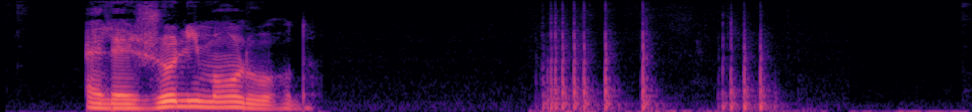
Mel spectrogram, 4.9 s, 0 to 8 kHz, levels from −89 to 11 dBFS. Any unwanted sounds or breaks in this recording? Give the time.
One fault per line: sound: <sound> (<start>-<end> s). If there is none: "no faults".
sound: squeak (2.6-4.2 s)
